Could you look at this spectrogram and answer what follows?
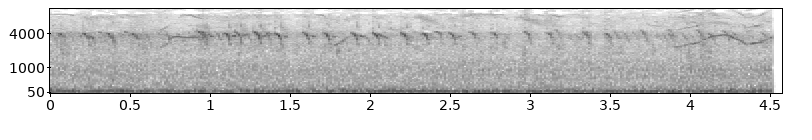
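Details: A flock of grackles on poles, trees and the ground of a parking lot in Cypress, Texas, 18 October 2021, keeps up a dense, continuous chatter of high squeaky chirps and creaks over a steady low rumble.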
